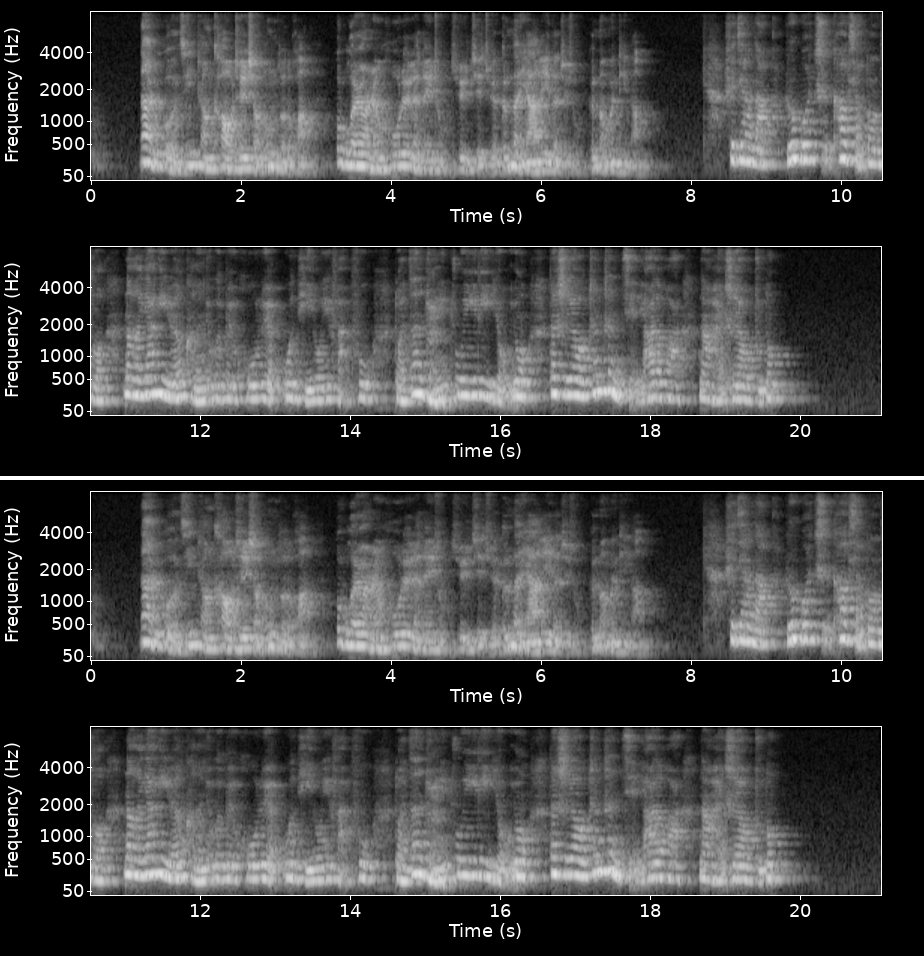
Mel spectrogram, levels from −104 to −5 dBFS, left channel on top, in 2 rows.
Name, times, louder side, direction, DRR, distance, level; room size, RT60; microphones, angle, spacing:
voice 1, 0.6-2.9 3.3-7.3 15.0-15.2, left 1 dB, 40° left, 1 dB, 0.7 m, -31 dB
voice 2, 8.2-19.6, equal, 5° left, -5 dB, 0.4 m, -27 dB
4.0 x 3.1 x 3.3 m, 0.74 s
head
